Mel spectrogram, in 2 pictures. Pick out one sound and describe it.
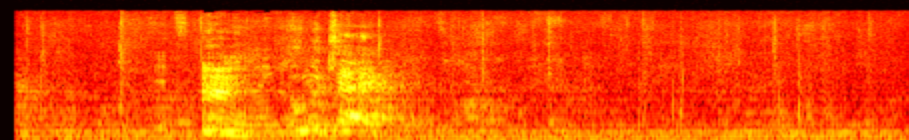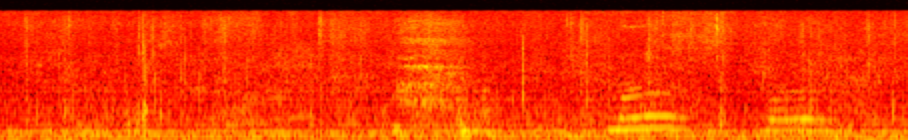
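Bare feet shuffle and thud on a mat.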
